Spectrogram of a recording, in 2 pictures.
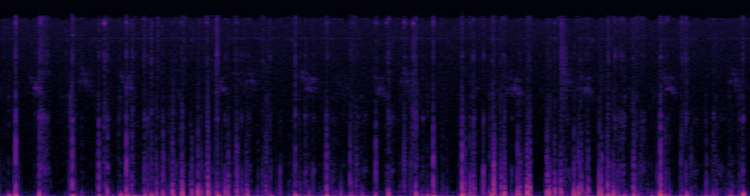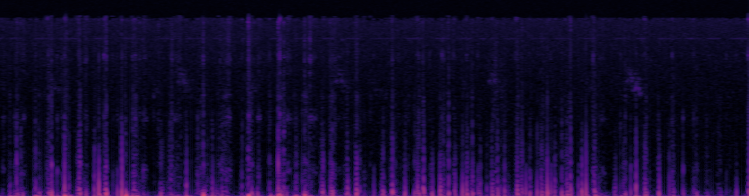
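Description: Fingertips of both hands tap and drum quickly on the metal capsule housings of a silver dual-capsule microphone. The dense, rapid, deep thumps and short clicks come through heavy and low, each dying away almost instantly, in a steady patter that resembles clip-clopping hooves.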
